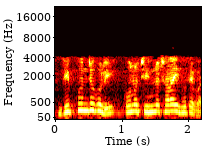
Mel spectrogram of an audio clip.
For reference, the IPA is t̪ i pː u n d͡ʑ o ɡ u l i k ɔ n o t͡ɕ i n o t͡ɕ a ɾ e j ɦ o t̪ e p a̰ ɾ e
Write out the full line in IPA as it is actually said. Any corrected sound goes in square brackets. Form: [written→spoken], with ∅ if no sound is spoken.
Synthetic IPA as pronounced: [t̪→d̪] i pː u n d͡ʑ o ɡ u l i k [ɔ→o] n o t͡ɕ i [n→nː] o [t͡ɕ→t͡ɕʰ] a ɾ [e→a] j ɦ o t̪ e p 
